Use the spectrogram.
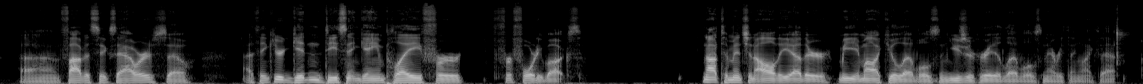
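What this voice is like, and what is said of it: Hoarse, strained voice. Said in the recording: “I'm not always losing my voice,”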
